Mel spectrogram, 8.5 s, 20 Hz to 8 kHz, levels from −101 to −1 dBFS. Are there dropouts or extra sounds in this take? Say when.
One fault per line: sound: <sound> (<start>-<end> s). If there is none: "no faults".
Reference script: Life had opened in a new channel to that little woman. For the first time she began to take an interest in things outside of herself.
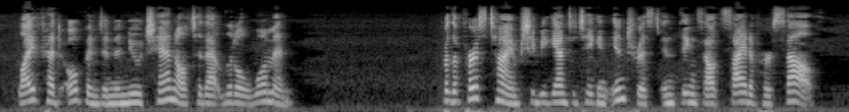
no faults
